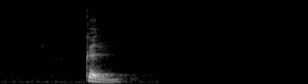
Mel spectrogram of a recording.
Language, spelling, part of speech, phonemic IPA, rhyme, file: Dutch, kun, verb, /kʏn/, -ʏn, Nl-kun.ogg
- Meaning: second-person singular present indicative of kunnen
